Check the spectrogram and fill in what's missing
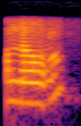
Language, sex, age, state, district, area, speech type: Nepali, female, 18-30, West Bengal, Darjeeling, rural, conversation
